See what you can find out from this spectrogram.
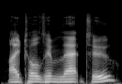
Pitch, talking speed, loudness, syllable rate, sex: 130 Hz, 245 wpm, -19 LUFS, 4.8 syllables/s, male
